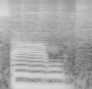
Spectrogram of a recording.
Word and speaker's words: Psalm: Psalm. – Psalm? – With a P? Silent P, silent L. Psalm. – Wait, P, silent L would be Sam. – No, but they said it's pronounced Psalm. I'm just telling you.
